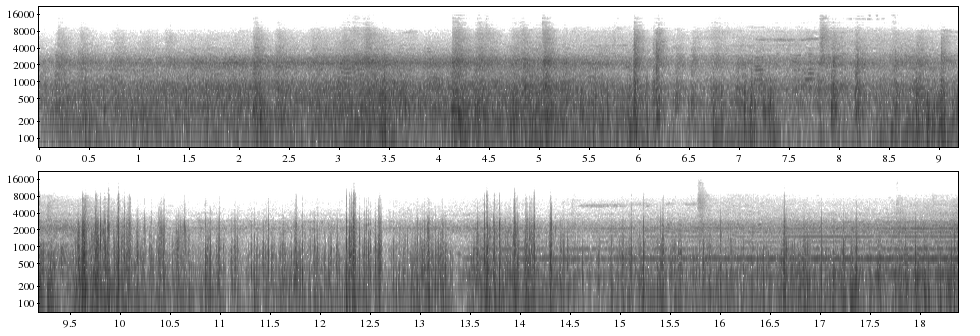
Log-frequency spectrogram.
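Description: Electric multiple-unit (MEMU) train running, heard from an open coach door: a dense rumble while crossing a steel girder bridge, then wheels clacking sharply over rail joints. A faint steady whine comes in over the last few seconds.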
